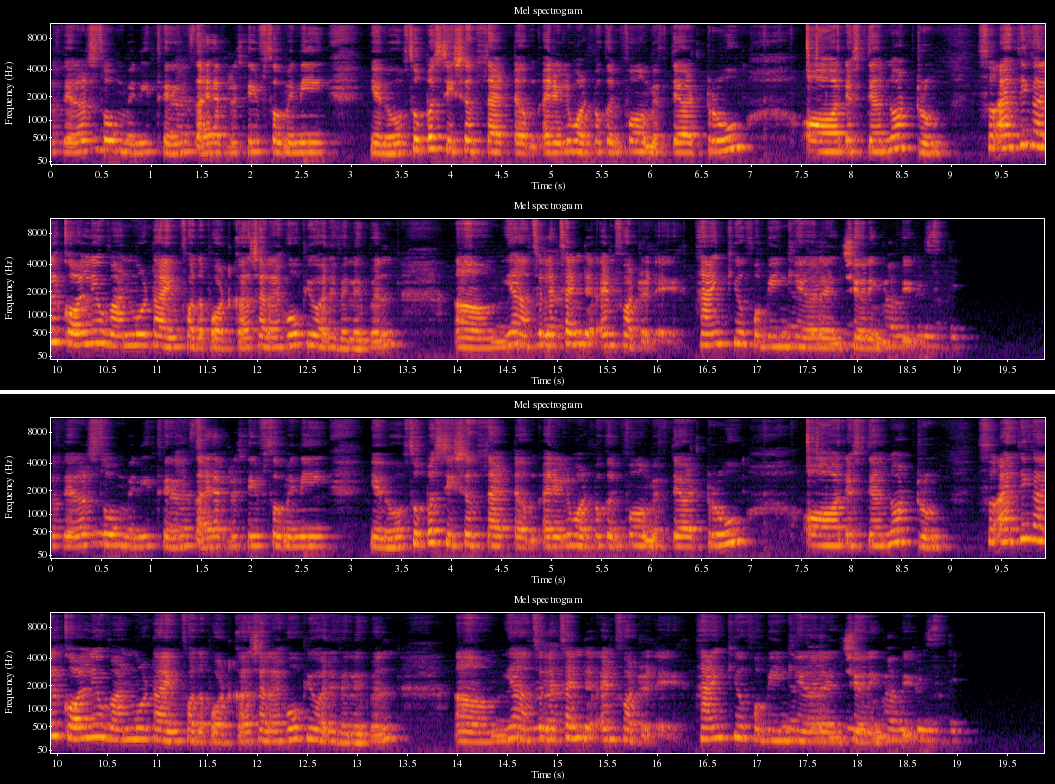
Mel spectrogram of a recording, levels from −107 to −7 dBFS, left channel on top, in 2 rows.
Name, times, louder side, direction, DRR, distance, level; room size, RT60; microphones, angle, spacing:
voice 1, 0.0-8.9 9.3-18.6, left 2 dB, 25° left, 0.8 m, -33 dB
voice 2, 14.4-15.1 17.2-19.0, right 4 dB, 85° right, 4.8 m, -43 dB
9.6 x 4.0 x 4.8 m
head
